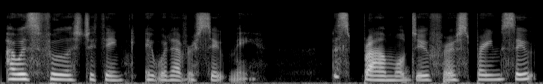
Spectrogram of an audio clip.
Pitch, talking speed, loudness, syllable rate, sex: 215 Hz, 200 wpm, -21 LUFS, 4.4 syllables/s, female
